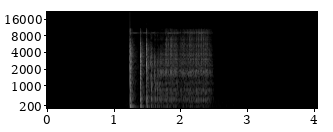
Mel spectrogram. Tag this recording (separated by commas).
Coin (dropping), home sounds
